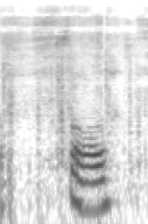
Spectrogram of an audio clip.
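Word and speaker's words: Fjäll: i can't pronounce that f j a double l full full with a silent j and this is from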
